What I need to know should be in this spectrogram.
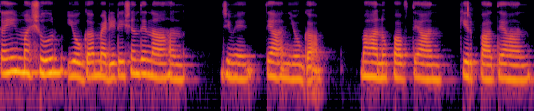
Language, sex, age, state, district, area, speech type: Punjabi, female, 18-30, Punjab, Jalandhar, urban, spontaneous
